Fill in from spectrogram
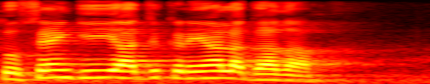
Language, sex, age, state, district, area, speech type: Dogri, male, 30-45, Jammu and Kashmir, Reasi, urban, read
